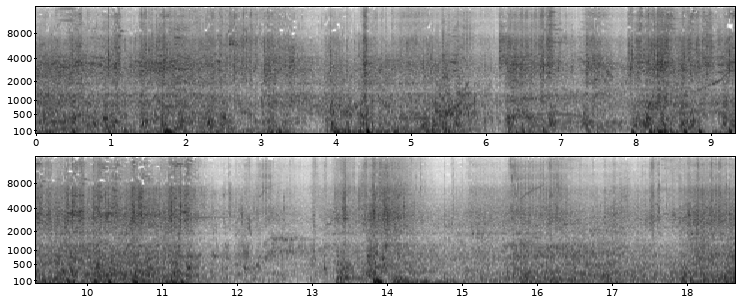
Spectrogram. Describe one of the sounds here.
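Game weapons fire and slash in rapid bursts.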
